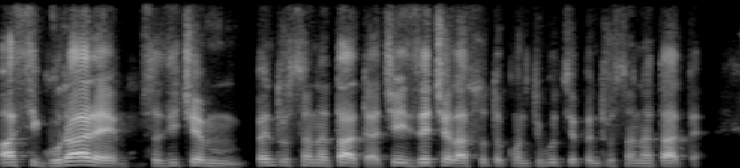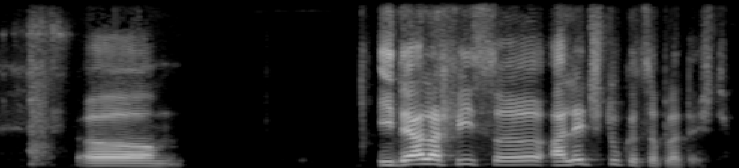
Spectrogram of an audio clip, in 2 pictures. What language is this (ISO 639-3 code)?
ron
